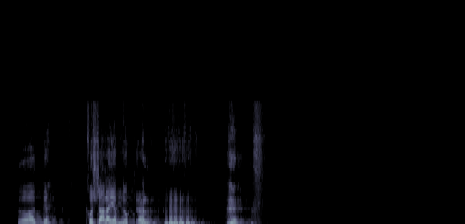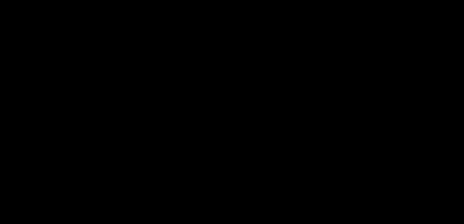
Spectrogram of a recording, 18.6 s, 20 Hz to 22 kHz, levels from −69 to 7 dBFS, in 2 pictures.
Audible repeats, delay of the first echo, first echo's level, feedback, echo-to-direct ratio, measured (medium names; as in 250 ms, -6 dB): 2, 151 ms, -19.5 dB, 37%, -19.0 dB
